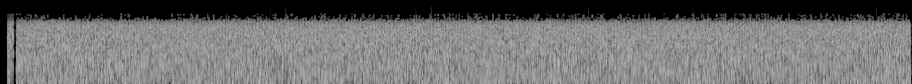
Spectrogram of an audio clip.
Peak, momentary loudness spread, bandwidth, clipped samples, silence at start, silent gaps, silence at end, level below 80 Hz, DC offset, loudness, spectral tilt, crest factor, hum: 0 dBFS; 0 LU; 16 kHz; under 0.1%; 0.05 s; none; 0 s; -34 dBFS; under 0.1%; -10 LUFS; -0.5 dB/octave; 12 dB; none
